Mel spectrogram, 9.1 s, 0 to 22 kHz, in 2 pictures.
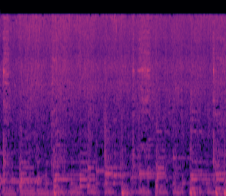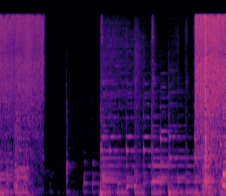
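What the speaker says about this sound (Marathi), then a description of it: "2 बारीक चिरून घेतलेले कांदे टाकले आहेत. ते गोल्डन ब्राऊन होईपर्यंत परतून घेणार आहे आपण." Two finely chopped onions frying in a pan until golden brown, a loud continuous sizzle and crackle with rhythmic stirring scrapes, briefly dropping out before resuming strongly.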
